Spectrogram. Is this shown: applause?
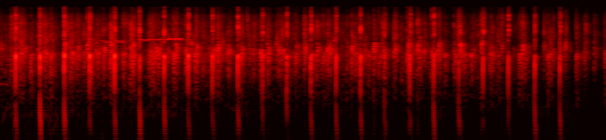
yes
